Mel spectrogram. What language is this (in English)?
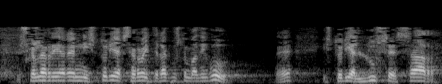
Basque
